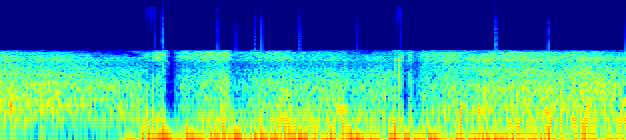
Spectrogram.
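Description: An explosion bursts from the ground with a loud, sudden boom.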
